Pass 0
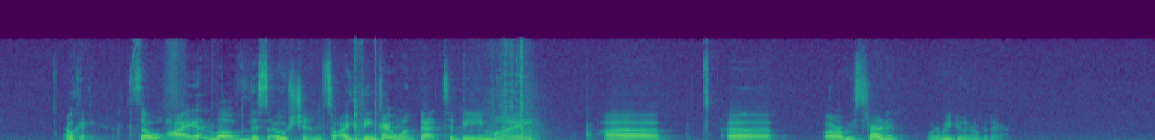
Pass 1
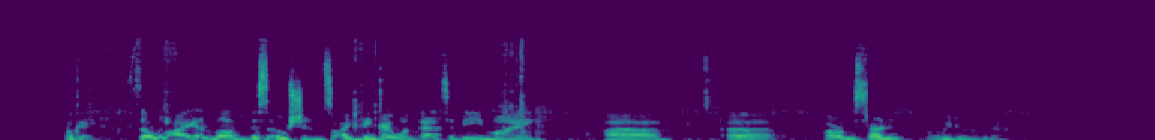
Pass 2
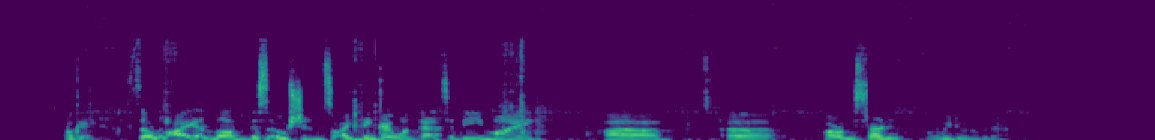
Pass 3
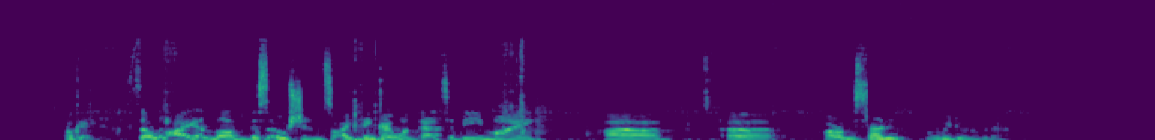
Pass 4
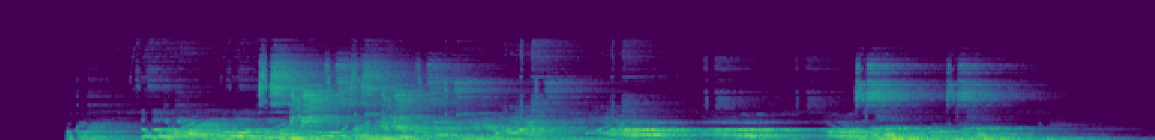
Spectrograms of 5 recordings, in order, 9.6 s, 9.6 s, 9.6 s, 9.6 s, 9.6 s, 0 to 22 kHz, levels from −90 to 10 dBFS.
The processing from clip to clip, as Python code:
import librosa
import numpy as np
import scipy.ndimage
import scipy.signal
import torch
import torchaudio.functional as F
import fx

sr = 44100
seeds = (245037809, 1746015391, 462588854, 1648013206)

y1 = fx.bin_expand(x, sr, power=3.0)
y1 = fx.lowpass(y1, sr, hz=1400.0, slope=6)
y1 = fx.sustainer(y1, sr, db_per_s=82.0)
y2 = fx.peak_eq(y1, sr, hz=1400.0, db=11.5, octaves=1.1)
y2 = y2 * 10.0 ** (1.5 / 20.0)
y3 = fx.small_body(y2, sr, hz=(340.0, 1700.0), ring_ms=40, db=12)
y3 = y3 * 10.0 ** (-3.0 / 20.0)
y4 = y3 + 10.0 ** (-7.5 / 20.0) * np.pad(y3, (int(759 * sr / 1000.0), 0))[:len(y3)]
y4 = fx.rev_plate(y4, sr, seeds[0], rt60_s=1.3, hf_ratio=0.8, predelay_ms=80, drr_db=-8.0)
y4 = y4 * 10.0 ** (-4.5 / 20.0)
